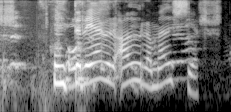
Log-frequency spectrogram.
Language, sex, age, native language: Icelandic, female, 8, Icelandic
